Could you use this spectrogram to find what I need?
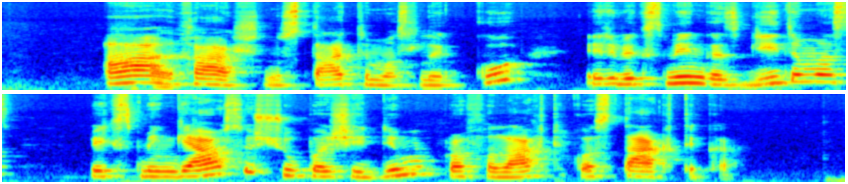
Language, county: Lithuanian, Vilnius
